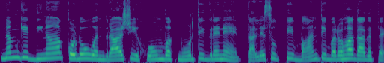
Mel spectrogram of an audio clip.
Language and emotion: Kannada, disgusted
